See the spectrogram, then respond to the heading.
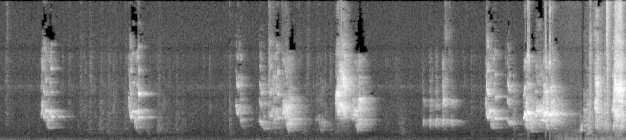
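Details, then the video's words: Budgerigar mating-season chatter: buzzy, grating squawks spaced out at first, then growing denser and overlapping toward the end as the calling turns busier, over faint low room hum. "دع اناث البادجي تسمع هذه الاصوات كي تبيض بسرعة"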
